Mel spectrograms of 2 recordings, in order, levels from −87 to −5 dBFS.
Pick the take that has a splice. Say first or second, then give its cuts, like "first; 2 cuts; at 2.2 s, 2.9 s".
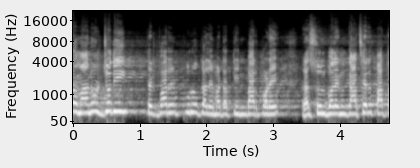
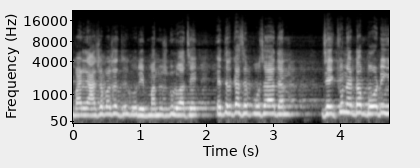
first; 1 cut; at 1.0 s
